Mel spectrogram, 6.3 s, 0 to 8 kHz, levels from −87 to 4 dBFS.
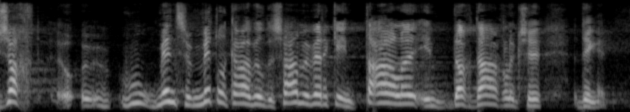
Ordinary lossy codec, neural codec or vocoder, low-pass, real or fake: none; none; 7.2 kHz; real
